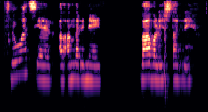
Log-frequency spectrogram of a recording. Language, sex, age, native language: Icelandic, female, 12, Polish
